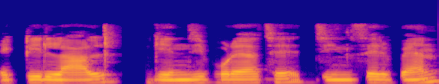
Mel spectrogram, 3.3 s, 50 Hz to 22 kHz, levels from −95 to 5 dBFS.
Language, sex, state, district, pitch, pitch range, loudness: Bengali, male, West Bengal, Dakshin Dinajpur, 110 Hz, 105-110 Hz, -17 LUFS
